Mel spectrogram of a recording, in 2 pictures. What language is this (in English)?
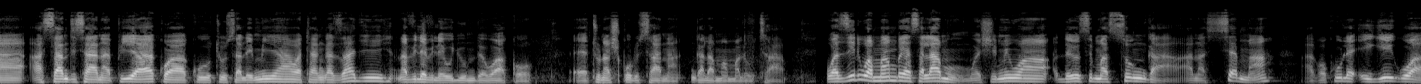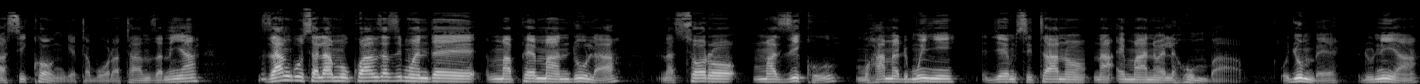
Swahili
